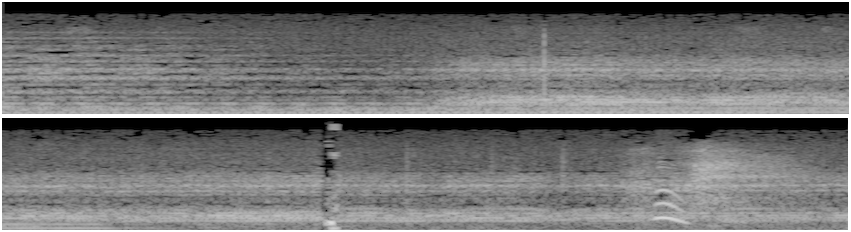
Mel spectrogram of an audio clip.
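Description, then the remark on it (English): A train arrives in fog with a long, steady whistle over a low mechanical drone, then comes a sharp clank and a brief rising whistle tone as it pulls in. “Well, at least the train seems to be on time.”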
